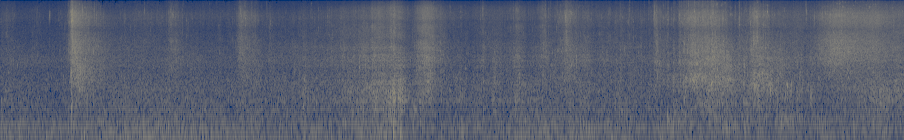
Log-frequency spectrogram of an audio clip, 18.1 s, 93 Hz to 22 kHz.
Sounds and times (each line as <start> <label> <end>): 12.8 Waves and tides 18.0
